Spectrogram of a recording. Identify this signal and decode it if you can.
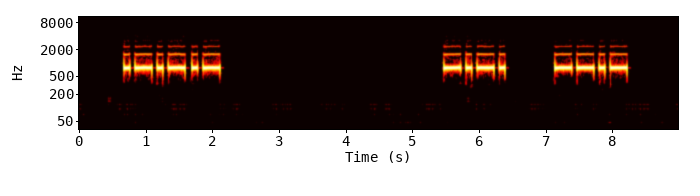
Morse code, heard as a keyed tone, about 14 wpm, spaced as for 8 wpm, 780 Hz. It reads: . CQ
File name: Onlinelehrgang / morsen / DJ4UF Morsen14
